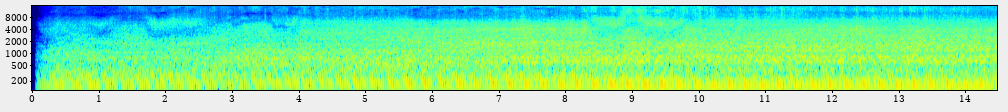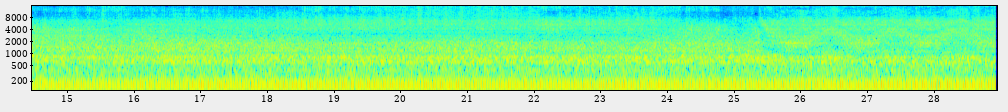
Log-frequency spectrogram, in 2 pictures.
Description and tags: Sound of ambient truck
whirr, car, vroom, truck, machinery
